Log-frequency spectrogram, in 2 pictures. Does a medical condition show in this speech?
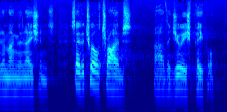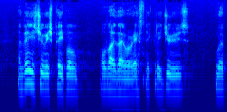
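Yes: Parkinson's disease; varying.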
